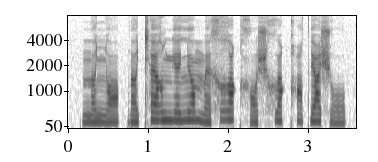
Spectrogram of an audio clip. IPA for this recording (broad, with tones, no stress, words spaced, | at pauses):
nɐ˩ɲɒ˩ | ɾɐ˩cʰɛ˥ʁmʲɛ˥ lʲɒ˥mɛ˩x ʁɯ˥qxɔ˩ʃ xɯ˥ qʰɐ˥tˤɾʲe˥ʃo˩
